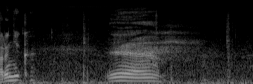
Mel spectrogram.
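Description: Another young man answers briefly.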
